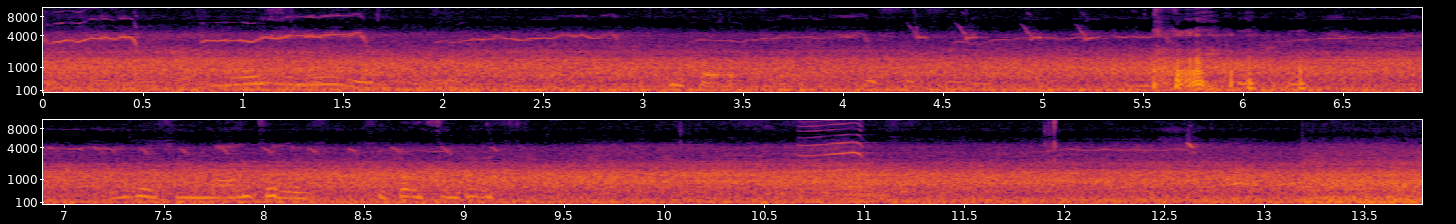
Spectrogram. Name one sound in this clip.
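A young bald eagle gives high, thin chirping calls.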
